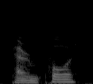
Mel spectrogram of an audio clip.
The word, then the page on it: Perranporth: English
